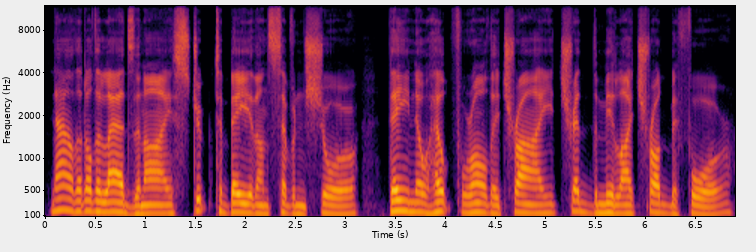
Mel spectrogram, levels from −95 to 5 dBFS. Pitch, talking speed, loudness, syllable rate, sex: 140 Hz, 215 wpm, -18 LUFS, 4.7 syllables/s, male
